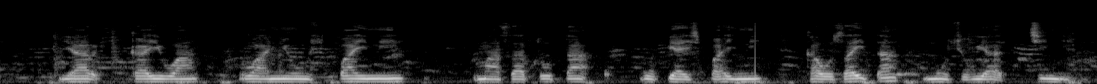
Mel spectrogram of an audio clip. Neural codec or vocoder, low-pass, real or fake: none; 7.2 kHz; real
